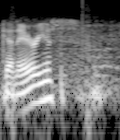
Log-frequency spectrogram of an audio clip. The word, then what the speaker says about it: Canarius: If that's how you pronounce his name. Canarius Flint is right.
